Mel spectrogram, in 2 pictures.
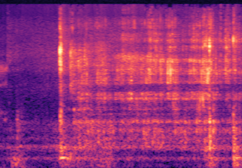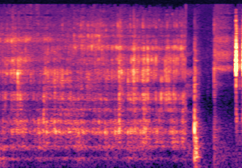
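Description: Sugar water is poured into a beehive feeder in early spring, a steady close trickle and gurgle of liquid that ends with a few sharp clunks of the container.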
